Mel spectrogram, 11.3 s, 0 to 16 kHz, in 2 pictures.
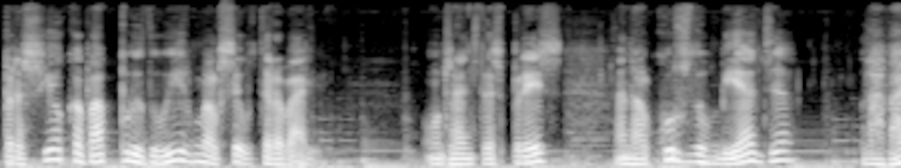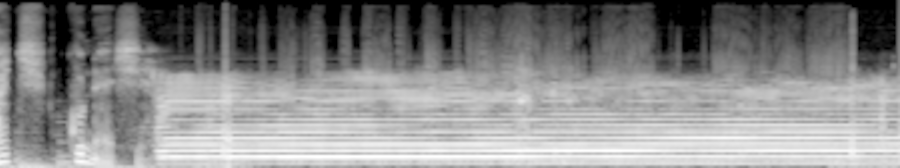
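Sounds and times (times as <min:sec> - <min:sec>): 
speech: 0:00.0 - 0:07.3
horn of a ship bound for Barcelona sounding as it stops at Montevideo: 0:06.6 - 0:11.2.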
